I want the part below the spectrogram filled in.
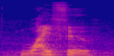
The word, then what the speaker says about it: Waifu: Totally my Wagyu. Did I say that right? – Waifu. – Waifu. Oh, whatever. Yeah, Wagyu's like... – It's like wife. It's like wife with an ooh on the end.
